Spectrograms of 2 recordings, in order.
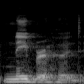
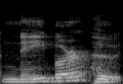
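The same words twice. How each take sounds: First: Said in the usual way. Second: "Neighborhood" drawn out syllable by syllable; "Neighborhood" broken down slowly for learners; slow word demo. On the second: Shown as a demonstration. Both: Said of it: "Palavrão aqui, ó".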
